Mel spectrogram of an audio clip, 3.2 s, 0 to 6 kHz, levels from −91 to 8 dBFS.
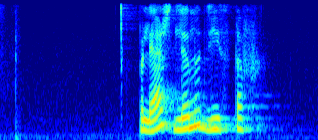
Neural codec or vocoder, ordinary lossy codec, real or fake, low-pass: none; none; real; 5.4 kHz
